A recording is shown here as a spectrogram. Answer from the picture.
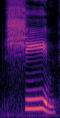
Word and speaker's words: Sheen: Next is sheen. Sheen. It sounds SH in English.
